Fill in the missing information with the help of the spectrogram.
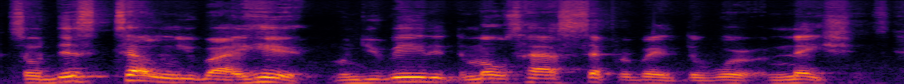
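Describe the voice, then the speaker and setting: A man teaching scripture on a livestream, mixing casual slang with slow, stressed readings of old verses. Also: medium pitch, dark tone, husky. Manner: emphatic, stresses single words while reading scripture aloud; casual street slang mixed with King James reading. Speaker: religious teacher.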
